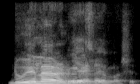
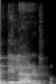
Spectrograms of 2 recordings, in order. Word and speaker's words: dweller: Dweller. You should know how to pronounce at least. Don't say dealer. Yes. Dweller be a dealer.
